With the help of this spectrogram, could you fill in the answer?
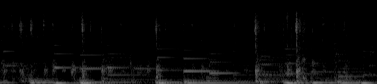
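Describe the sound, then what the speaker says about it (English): Rapid keystrokes on a ThinkPad T480 laptop keyboard during a typing test, a quick irregular patter of light clicks close by with no talking, over a soft background of music. "let's go ahead and see how well we do in a little typing test"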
